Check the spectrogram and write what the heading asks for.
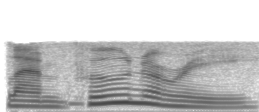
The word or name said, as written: lampoonery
